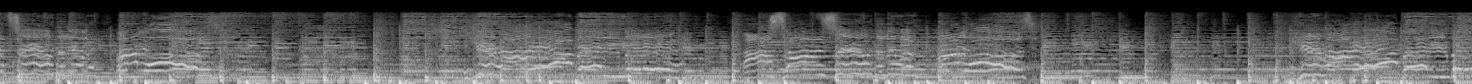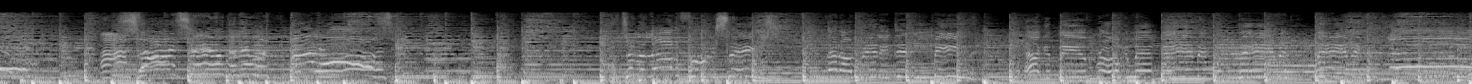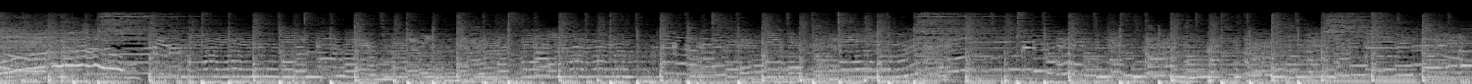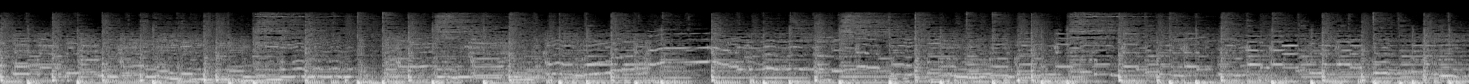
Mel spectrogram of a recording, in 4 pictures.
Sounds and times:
Funk: 0.0s - 58.8s.

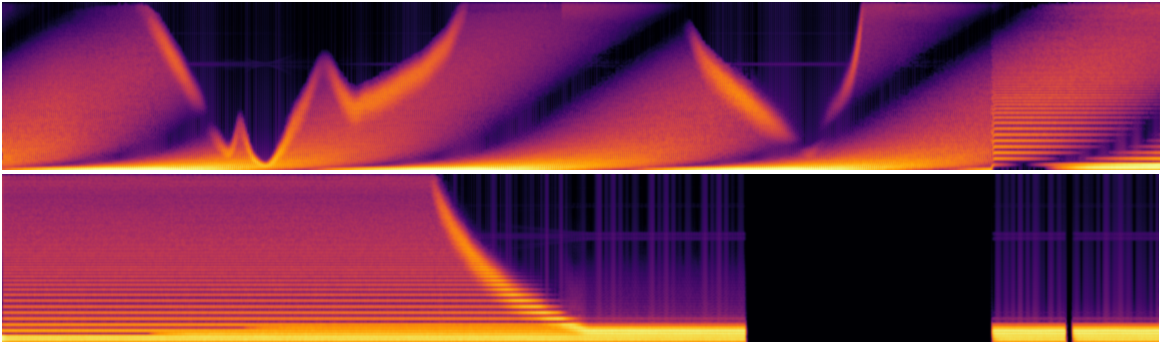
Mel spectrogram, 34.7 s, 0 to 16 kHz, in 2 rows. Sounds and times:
Synthesizer: 0.0s - 26.4s.

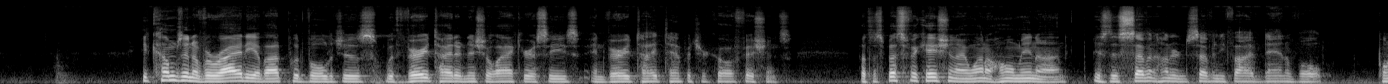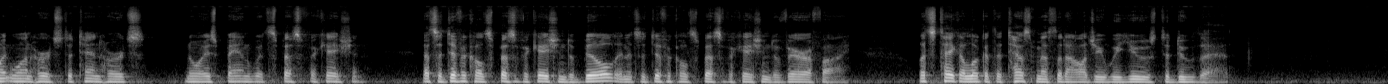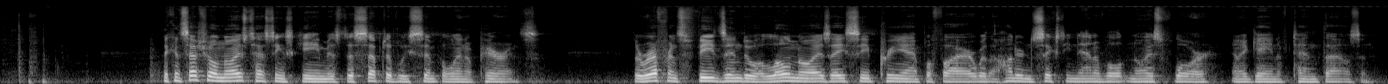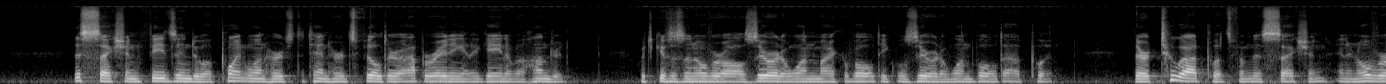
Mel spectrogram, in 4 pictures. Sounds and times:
Speech: 1.4s - 8.0s, 8.6s - 22.4s, 23.0s - 26.2s, 29.4s - 33.2s, 34.1s - 41.6s, 42.4s - 47.4s, 48.0s - 52.3s, 53.0s - 55.5s.

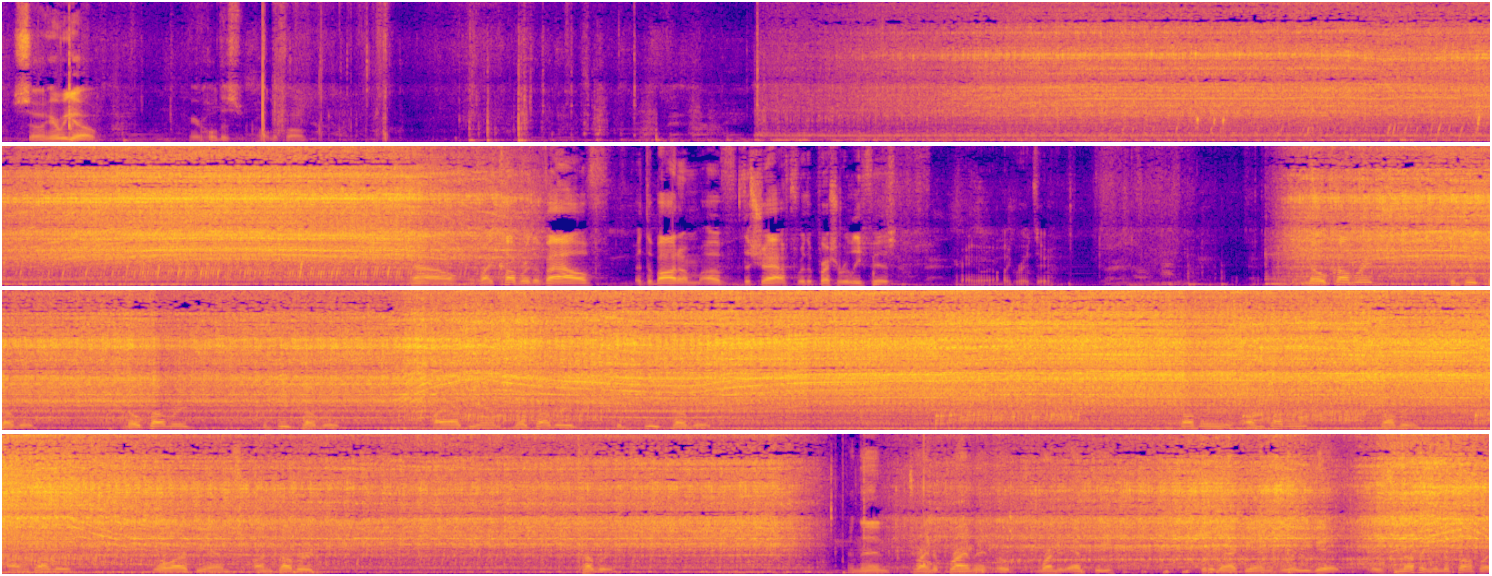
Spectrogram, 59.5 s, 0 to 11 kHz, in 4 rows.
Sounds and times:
Pump (liquid): 7.6s - 20.4s, 27.5s - 59.5s.

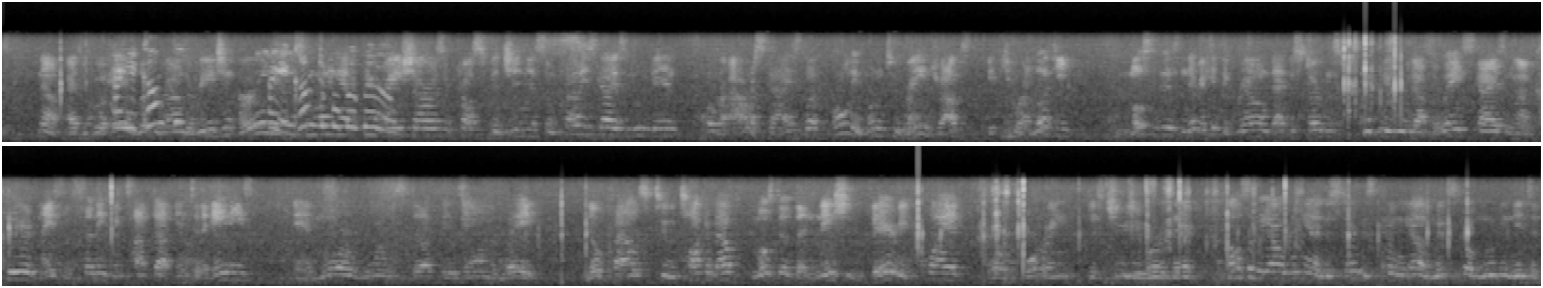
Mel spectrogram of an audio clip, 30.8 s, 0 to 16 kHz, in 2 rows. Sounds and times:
Speech: 0.4s - 30.7s.

